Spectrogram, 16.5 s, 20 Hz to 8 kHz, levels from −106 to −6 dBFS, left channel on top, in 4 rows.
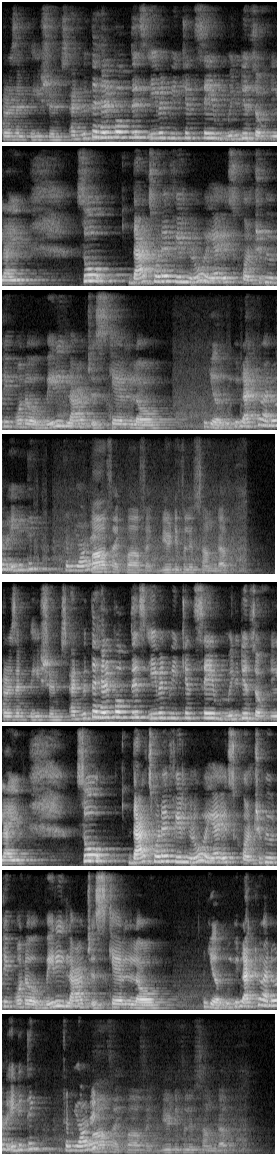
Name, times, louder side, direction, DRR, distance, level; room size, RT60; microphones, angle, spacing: voice 1, 0.0-5.7 6.0-10.6 11.3-13.0 13.3-13.9, right 4 dB, 50° right, 0.5 m, -29 dB
voice 2, 13.7-16.1, left 5 dB, 90° left, 0.5 m, -36 dB
8.5 x 3.6 x 5.2 m
head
